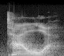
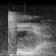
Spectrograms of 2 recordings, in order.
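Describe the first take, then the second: First: The word rhymes with fire. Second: The word rhymes with fear. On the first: It means a person who ties something. "when you talk about a person who ties something, you say tire" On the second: It means a layer. "When you talk about a layer, a tier, layer, you say tier"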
